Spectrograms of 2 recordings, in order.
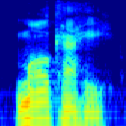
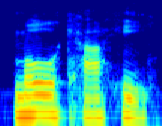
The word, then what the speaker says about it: Mulcahy: Mulcahy. You say it. Do me a favor. You say it. Teach people right. How do you say it? Mulcahy.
